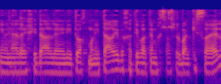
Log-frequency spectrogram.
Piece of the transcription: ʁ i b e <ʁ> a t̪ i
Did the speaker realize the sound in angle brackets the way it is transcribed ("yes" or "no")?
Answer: no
